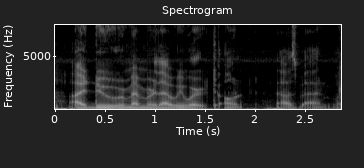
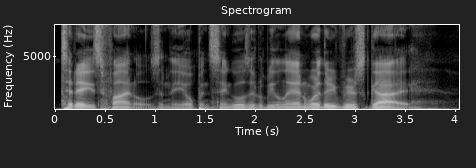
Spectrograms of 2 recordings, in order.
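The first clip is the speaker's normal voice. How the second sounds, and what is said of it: Announcer-style radio voice. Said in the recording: “radio voice ... Could you announce this?”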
